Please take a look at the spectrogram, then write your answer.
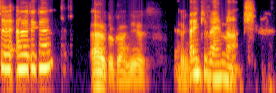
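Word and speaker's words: Erdoğan: Is that how you pronounce it, Erdogan? Erdogan, yes.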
